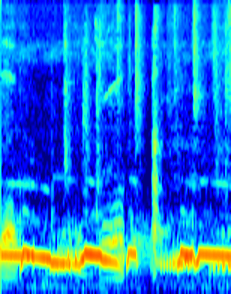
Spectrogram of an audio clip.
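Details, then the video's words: In breeding condition, a puter pelung Barbary dove coos in wavering, undulating phrases with quick stepped notes, a short gap, then resumes a steady hum-like coo. "Puter Pelung Gacor Birahi"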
